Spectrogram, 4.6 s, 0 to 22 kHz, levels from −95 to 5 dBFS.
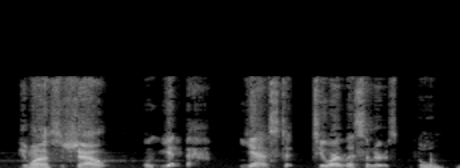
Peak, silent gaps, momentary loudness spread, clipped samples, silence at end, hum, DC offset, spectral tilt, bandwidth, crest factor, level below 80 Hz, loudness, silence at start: -10 dBFS; none; 18 LU; under 0.1%; 0.2 s; none; under 0.1%; -3 dB/octave; 12.5 kHz; 20 dB; -70 dBFS; -29 LUFS; 0.2 s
